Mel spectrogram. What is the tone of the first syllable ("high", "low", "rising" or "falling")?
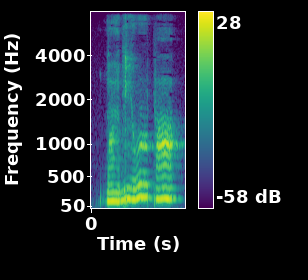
low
